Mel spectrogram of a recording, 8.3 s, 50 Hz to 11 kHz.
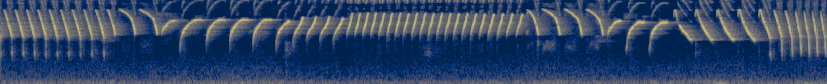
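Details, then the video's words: A canary sings in a training recording meant for other canaries: fast pulsed trills alternate with bursts of looping slurred whistles, and the phrases change every second or two. "Putar 10 Detik Saja Kenari Lain Bisa Ngeplong Anti Ngeriwik Gacor Nembak Panjang"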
